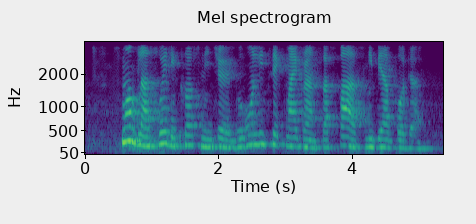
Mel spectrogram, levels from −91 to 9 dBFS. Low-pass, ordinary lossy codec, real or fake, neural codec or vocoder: 3.6 kHz; none; fake; codec, 24 kHz, 3.1 kbps, DualCodec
